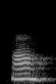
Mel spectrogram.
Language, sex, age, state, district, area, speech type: Odia, female, 45-60, Odisha, Sambalpur, rural, conversation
